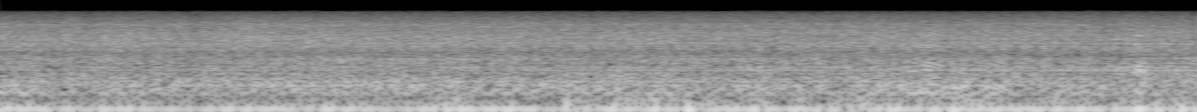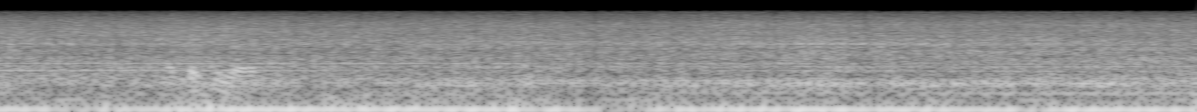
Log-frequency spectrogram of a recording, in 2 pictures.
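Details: Toyota Innova petrol whose alternator had a humming noise and was not charging the battery; its silicon diode rectifier was found shorted and burnt. Here it gives a steady, even idle with a smooth low drone and no whine or growl from the alternator, so idle is normal.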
